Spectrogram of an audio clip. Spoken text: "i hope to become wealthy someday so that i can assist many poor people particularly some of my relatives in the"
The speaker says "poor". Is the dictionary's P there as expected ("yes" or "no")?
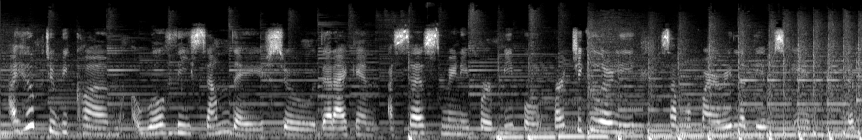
no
